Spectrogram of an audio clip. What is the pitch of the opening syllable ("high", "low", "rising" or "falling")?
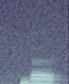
falling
